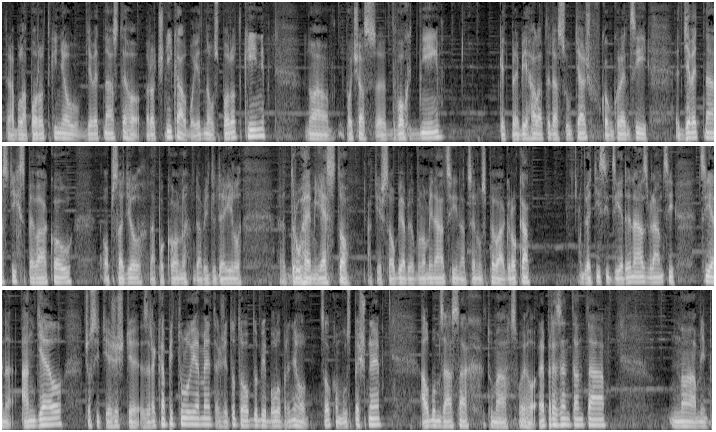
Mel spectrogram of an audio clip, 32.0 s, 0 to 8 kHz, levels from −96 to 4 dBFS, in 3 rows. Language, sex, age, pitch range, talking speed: Slovak, male, 40-59, 85-110 Hz, 120 wpm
